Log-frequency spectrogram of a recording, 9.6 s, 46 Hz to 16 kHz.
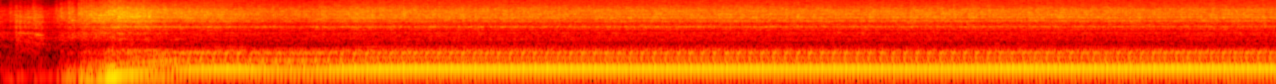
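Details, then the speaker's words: Restored 1973 Jaguar E-Type Series 3 V12, about 1,000 miles since restoration, unstarted for a week, cold start on full choke, mic at exhaust: quick crank, catches cleanly, smooth even high idle, no misses or knocks. "So what we'll do is I'll get Aidan to photograph the exhaust, and we'll start it up from cold. Actually, this car hasn't been started for, what, a week or something like that?"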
